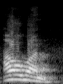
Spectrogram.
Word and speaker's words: আহ্বান: আহ্বান, আমরা বলি আহ্বান না, আহ্বান, এটা সঠিক উচ্চারণ কি, আহ্বান।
